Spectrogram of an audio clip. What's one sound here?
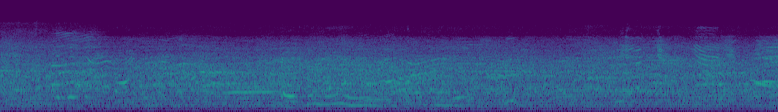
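A crowd murmurs and chatters throughout a large echoing arena.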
